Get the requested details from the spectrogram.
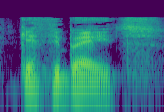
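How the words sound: The name is said with an American English accent. "el chicle en la boca de Chicago para decir bien el nombre"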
